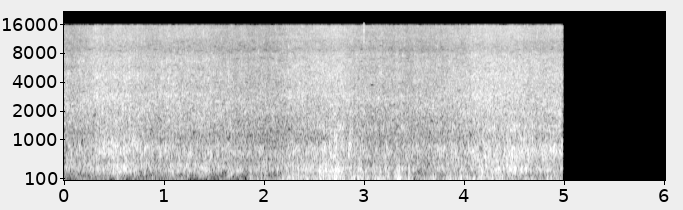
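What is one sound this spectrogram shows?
Waves lap and splash against a wooden dock.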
